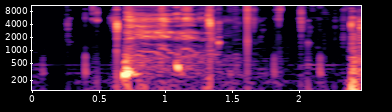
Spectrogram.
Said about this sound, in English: you're biting like slow-mo. Yeah, because you say my chewing's loud, so I was trying to be quiet.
